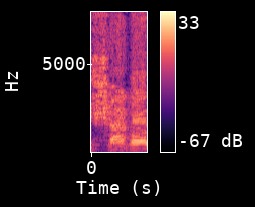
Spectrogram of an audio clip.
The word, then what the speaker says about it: شغار: کنیم و عرف بعده شغار به کسر شین یعنی برخی همین شغار رو به همین واژهای که من تلفظ می‌کنم با کسرهای که در زیر شین گذاشته میشه یعنی شقار و شقار نیست شقاره نکاح ف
